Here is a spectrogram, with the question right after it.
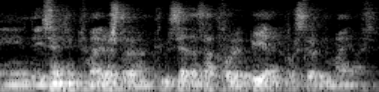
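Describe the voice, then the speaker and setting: There is audible room echo around a man's voice. He talks at a fairly quick pace. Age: 60s. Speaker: mayoral candidate, restaurant owner. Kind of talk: political forum answer. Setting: stage with audience, live radio broadcast.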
